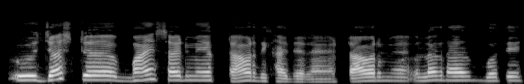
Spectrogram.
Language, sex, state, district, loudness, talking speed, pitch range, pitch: Hindi, male, Chhattisgarh, Raigarh, -16 LUFS, 205 wpm, 165-195 Hz, 185 Hz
